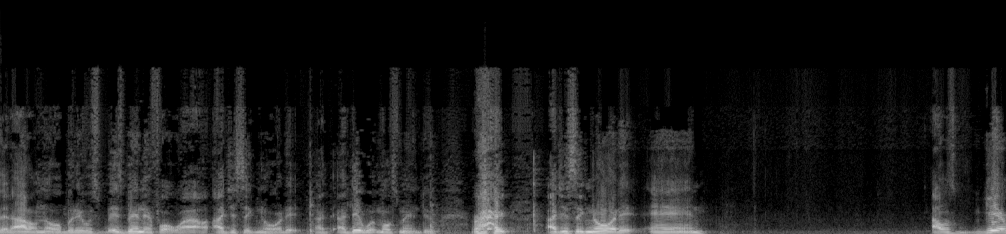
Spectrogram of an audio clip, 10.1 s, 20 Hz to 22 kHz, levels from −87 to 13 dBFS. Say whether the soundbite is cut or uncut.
uncut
